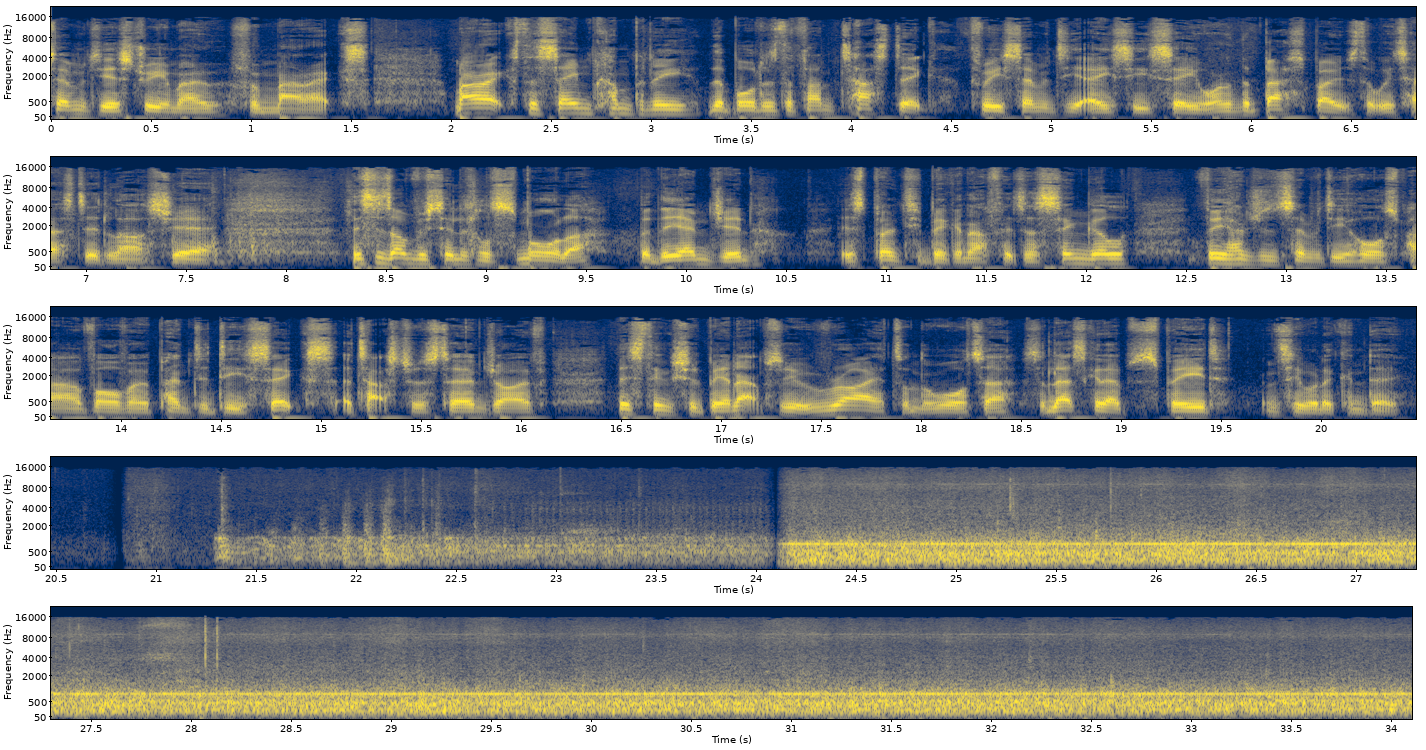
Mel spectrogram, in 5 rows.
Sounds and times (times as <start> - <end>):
Speech: 0.0 - 7.7, 8.3 - 20.5
Motorboat, speedboat: 21.3 - 34.1.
